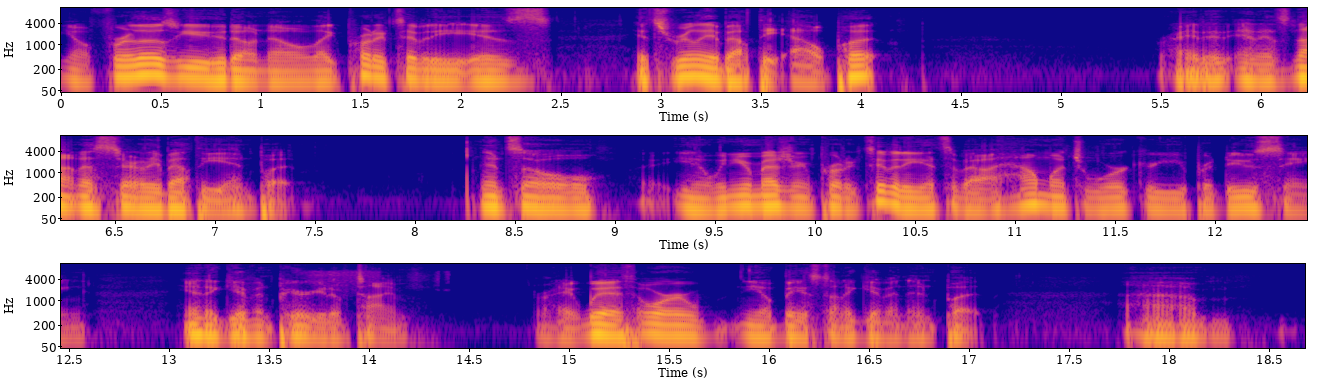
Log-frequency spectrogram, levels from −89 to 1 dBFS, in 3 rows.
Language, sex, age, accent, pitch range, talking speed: English, male, 30-49, American, 90-110 Hz, 185 wpm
